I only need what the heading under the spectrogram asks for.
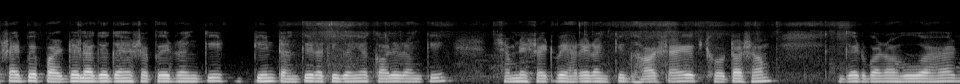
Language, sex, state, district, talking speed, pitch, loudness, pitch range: Hindi, male, Bihar, Sitamarhi, 210 wpm, 140 Hz, -17 LUFS, 140-150 Hz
